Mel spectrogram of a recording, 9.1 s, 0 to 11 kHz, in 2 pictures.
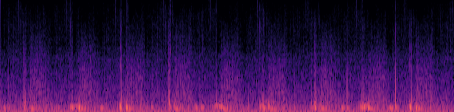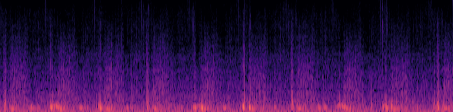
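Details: Womb sound played as a sleep aid for babies: steady low thumping heartbeat at about 125 a minute under a constant soft hiss of white noise.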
